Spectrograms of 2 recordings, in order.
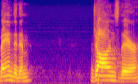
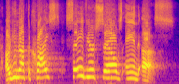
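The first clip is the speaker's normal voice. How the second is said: higher, slow bitter demand; railing; 8 semitones higher than usual. A narrator's reading. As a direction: throw it at him like a desperate criminal. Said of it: "railed at him".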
